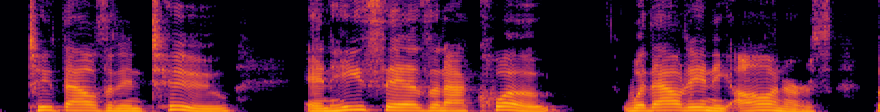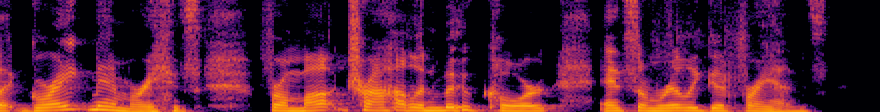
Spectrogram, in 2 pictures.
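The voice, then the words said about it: Thick syrupy Southern accent. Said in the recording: “that syrupy, thick, beautiful Southern accent.”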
